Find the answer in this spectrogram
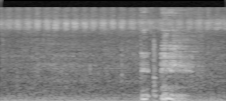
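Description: Steady low rumble of a dually pickup truck heard from inside its cab, with a faint high buzz of insects outside. A short vocal sound about one and a half seconds in.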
